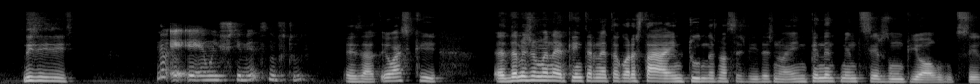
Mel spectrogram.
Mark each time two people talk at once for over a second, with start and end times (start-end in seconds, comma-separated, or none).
none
